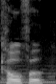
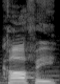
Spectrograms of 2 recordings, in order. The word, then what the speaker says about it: Kofa: I'm your host, Kofa, Kofa, not coffee, not, not Kofi, or any variation thereof. Kofa rhymes with sofa.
